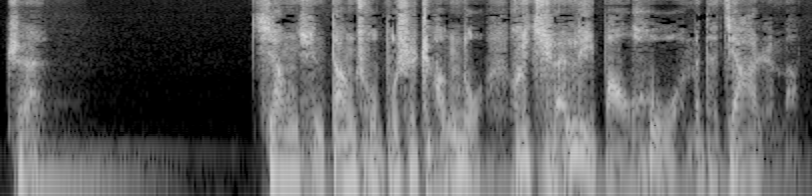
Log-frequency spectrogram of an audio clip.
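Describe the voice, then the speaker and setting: A man's voice: extremely low pitch, expressive, a little slow, husky, no echo, full character voice. A man voicing an alarmed male colleague who presses with incredulous questions.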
